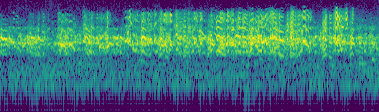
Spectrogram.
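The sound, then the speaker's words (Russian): White-fronted geese calling: many overlapping high, yelping honks pour out continuously and loudly, a busy chorus of calls with no voices. “А вот это белолобый гусь.”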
